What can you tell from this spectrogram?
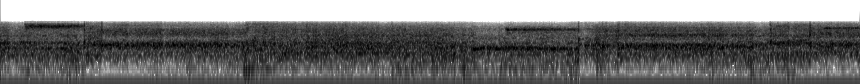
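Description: Squash rally: sharp racket-on-ball strikes roughly every two and a half seconds, with short squeaks of court shoes on the wooden floor, over a loud steady hiss.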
